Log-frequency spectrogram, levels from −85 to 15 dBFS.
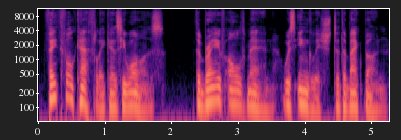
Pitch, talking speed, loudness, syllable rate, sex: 100 Hz, 160 wpm, -19 LUFS, 4.6 syllables/s, male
